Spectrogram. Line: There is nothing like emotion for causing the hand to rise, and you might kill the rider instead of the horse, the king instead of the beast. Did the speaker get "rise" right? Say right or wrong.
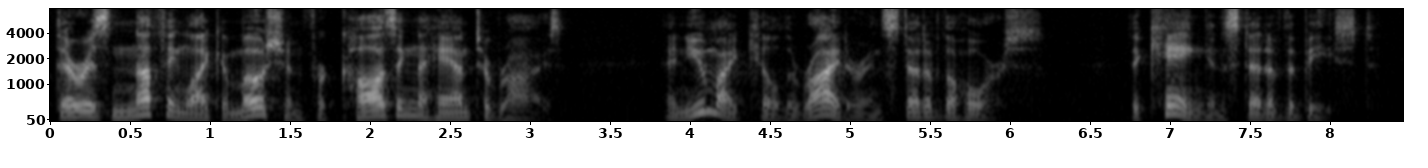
right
